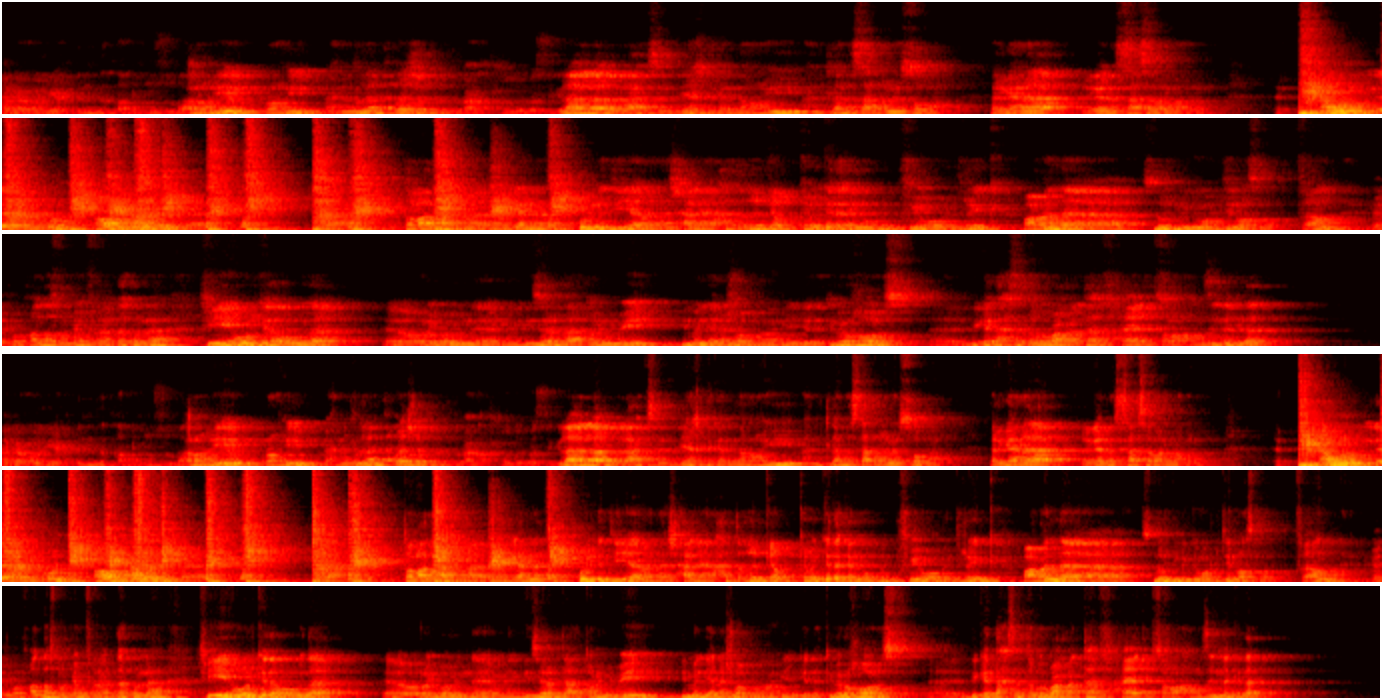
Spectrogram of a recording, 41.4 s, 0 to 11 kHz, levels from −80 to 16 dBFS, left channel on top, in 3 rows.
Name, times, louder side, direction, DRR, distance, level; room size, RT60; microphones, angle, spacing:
voice 1, 0.0-2.4 3.5-5.7 10.2-10.6 13.3-13.6 14.0-14.5 24.7-25.0 27.5-27.8 35.1-35.4, equal, 20° right, -4 dB, 0.9 m, -39 dB
voice 2, 1.8-4.2 5.6-9.4 9.9-10.5 10.8-12.0 12.7-14.5 14.7-16.0 16.3-16.7 17.0-19.3 19.6-31.0 31.4-40.1, right 1 dB, 65° right, 0 dB, 0.7 m, -28 dB
sound 1, 13.0-13.2 13.8-14.0 14.5-15.5 15.8-16.4 16.9-17.5 18.1-18.3 18.7-18.8 19.2-19.4, right 2 dB, 90° right, 1.1 m, -25 dB
4.8 x 4.4 x 4.8 m, 1.4 s
head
